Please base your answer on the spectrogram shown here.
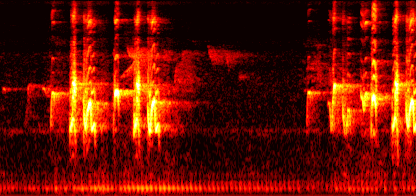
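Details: Caged red-whiskered bulbul kept as a decoy for luring wild birds, singing two quick bursts of bright, bubbly warbled notes, a pause, then another chattering phrase; a faint low hum runs beneath the first half.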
